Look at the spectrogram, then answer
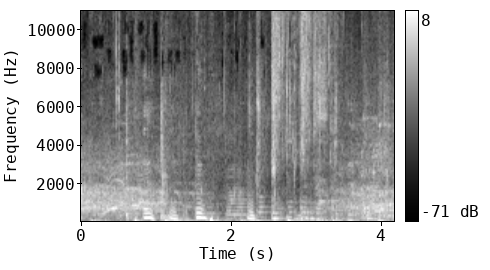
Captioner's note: laughter; grunts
